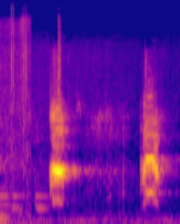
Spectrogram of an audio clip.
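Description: Two hoarse, croaking calls from a raven in the Ásbyrgi canyon in Iceland, each short and fairly loud, evenly spaced with a quiet pause between them.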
